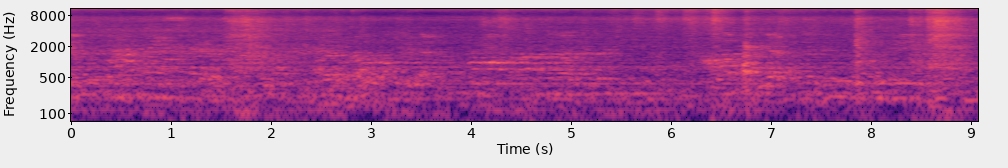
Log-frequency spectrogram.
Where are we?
in a cafe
